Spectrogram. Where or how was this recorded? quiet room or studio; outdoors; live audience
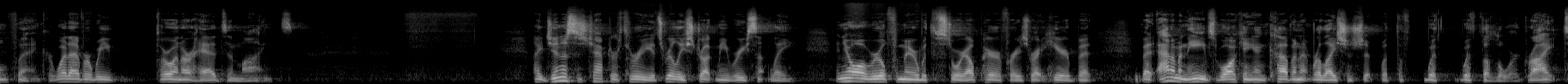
live audience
